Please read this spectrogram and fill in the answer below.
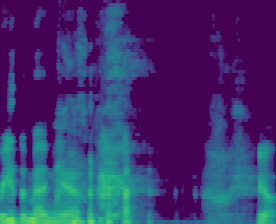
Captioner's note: laughter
